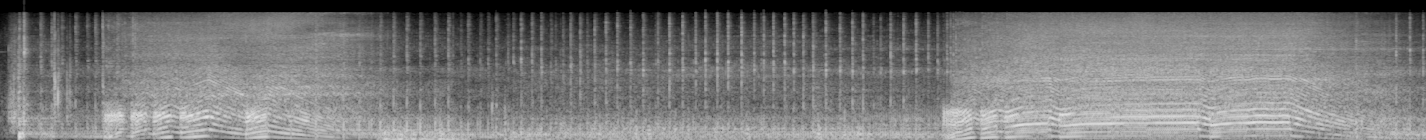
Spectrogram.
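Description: A chainsaw engine revs up and down in bursts.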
